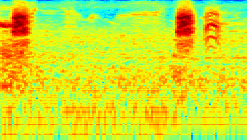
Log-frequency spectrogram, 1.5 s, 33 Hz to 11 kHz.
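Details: Common snipe recorded in 2020: two short, harsh, rasping high notes about a second apart, the second followed quickly by a fainter echoing note, over quiet background hiss.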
